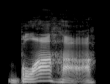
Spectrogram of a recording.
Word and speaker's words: Blaha: If I'm Caleb Blaha, I believe that is his how you say his last name, B-L-A-H-A, I say, yeah, give me another year of eligibility.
